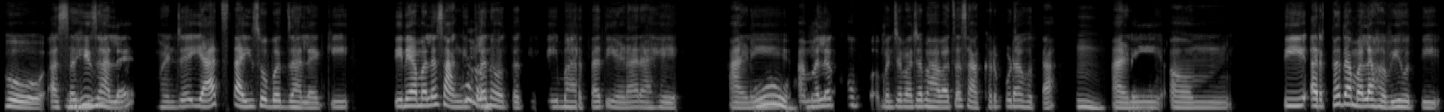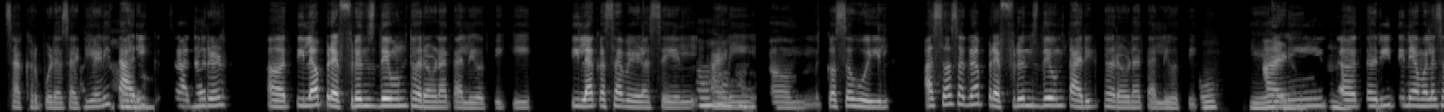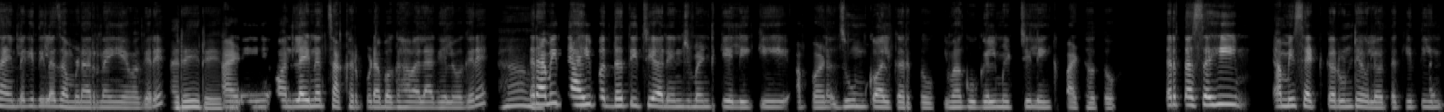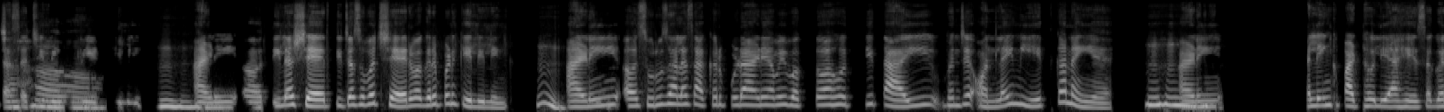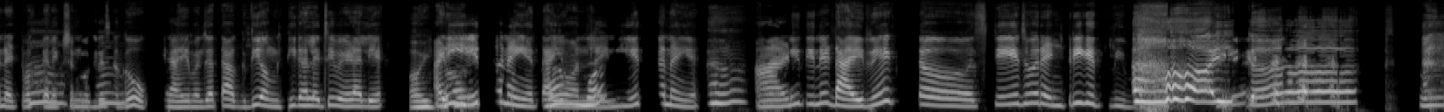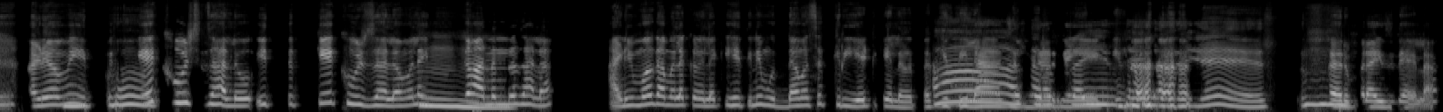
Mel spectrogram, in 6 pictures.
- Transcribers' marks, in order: other background noise; in English: "प्रेफरन्स"; in English: "प्रेफरन्स"; in English: "शेअर"; in English: "शेअर"; chuckle; drawn out: "ग!"; surprised: "बापरे!"; laugh; joyful: "आणि आम्ही इतके खुश झालो, इतके खुश झालो, आम्हाला इतका आनंद झाला"; joyful: "हां, सरप्राईज द्यायला"; laughing while speaking: "किंवा"; chuckle
- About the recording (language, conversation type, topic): Marathi, podcast, ऑनलाइन आणि प्रत्यक्ष संवाद यात तुम्हाला काय अधिक पसंत आहे?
